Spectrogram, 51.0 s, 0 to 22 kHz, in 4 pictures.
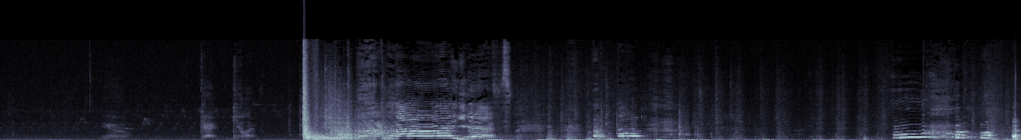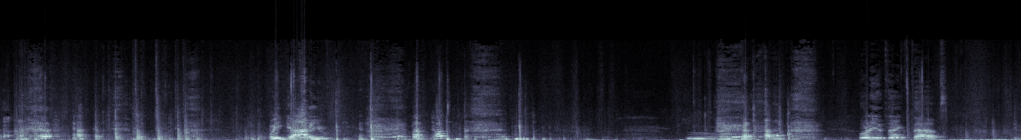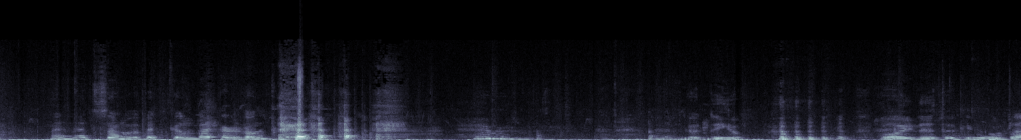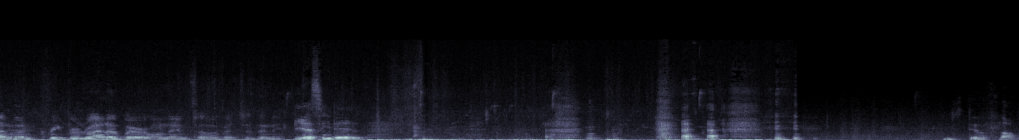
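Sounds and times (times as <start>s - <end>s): men exclaiming in excitement: 4.2s - 8.4s, 11.2s - 14.4s, 21.3s - 23.1s
men laughing: 4.2s - 9.0s, 11.2s - 16.0s, 16.9s - 23.2s, 28.7s - 32.2s, 35.1s - 36.8s, 45.0s - 48.6s.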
